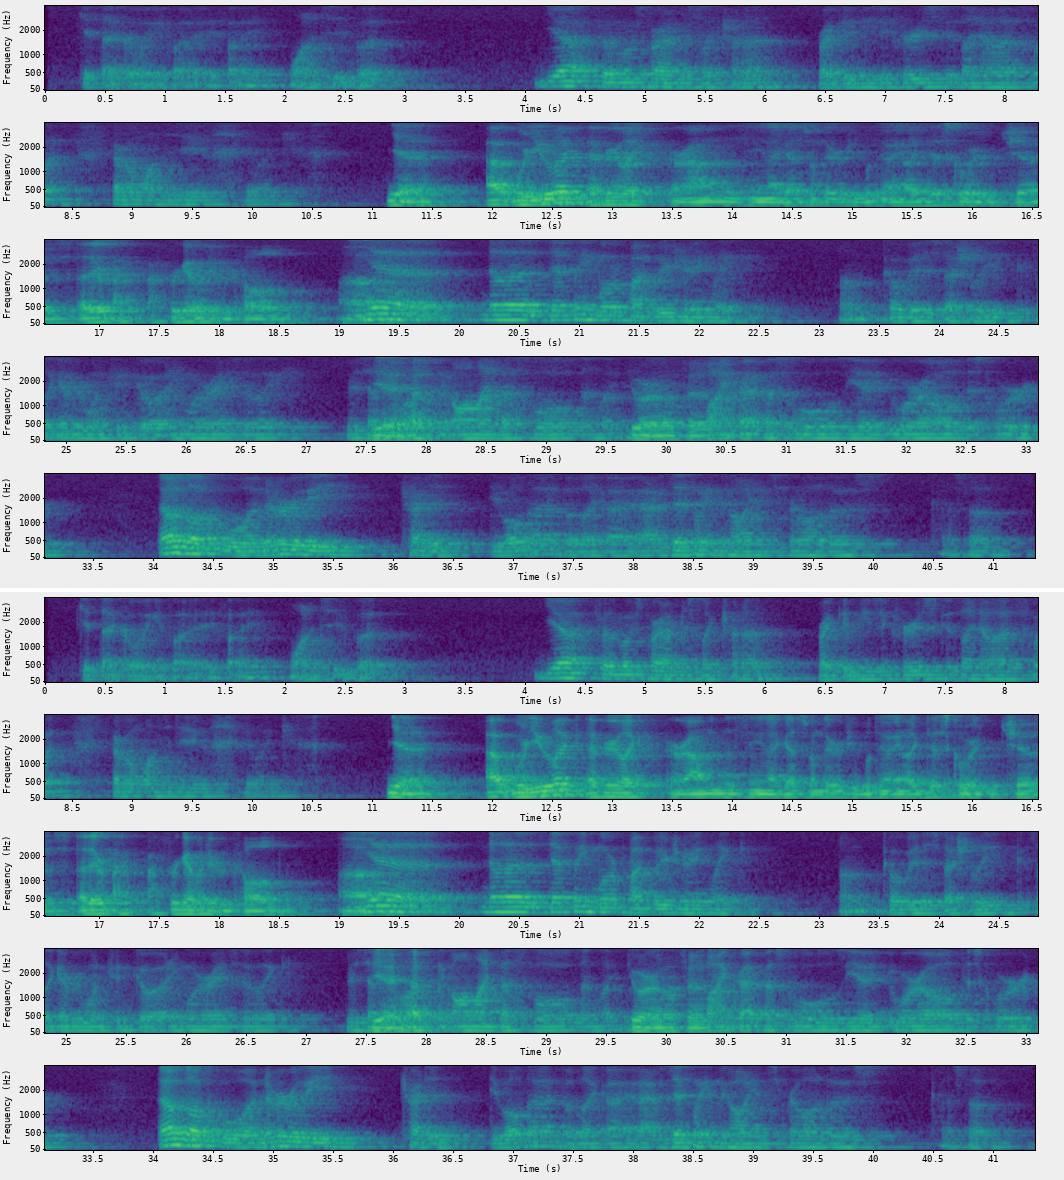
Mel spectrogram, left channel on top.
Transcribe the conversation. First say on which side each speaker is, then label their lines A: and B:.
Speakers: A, on the right; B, on the right.
A: get that going if I if I wanted to but yeah, for the most part, I'm just like trying to write good music first because I know that's what everyone wants to do. <laughs> I feel like.
B: Yeah. Uh, were
A: Yeah.
B: you like ever like around in the scene? I guess when there were people doing like Discord shows, uh, they were, I, I forget what they were called. Uh,
A: Yeah. No, that was definitely more popular during like um COVID especially because like everyone couldn't go anymore, right? So like there was definitely
B: yeah,
A: a lot
B: at
A: of like online festivals and like
B: URL Fest.
A: Minecraft festivals, yeah, URL, Discord. That was all cool. I've never really tried to do all that, but like I I was definitely in the audience for a lot of those kind of stuff.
